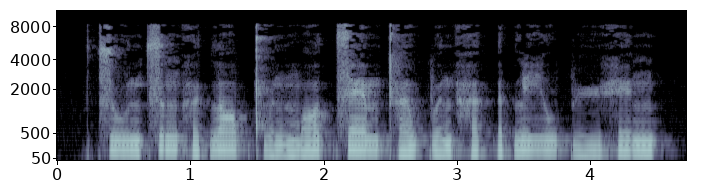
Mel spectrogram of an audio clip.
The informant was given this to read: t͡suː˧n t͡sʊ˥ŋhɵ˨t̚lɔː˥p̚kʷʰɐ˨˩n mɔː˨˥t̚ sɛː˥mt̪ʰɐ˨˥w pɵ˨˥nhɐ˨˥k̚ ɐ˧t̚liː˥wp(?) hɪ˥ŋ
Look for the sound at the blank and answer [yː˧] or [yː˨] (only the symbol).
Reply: yː˨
